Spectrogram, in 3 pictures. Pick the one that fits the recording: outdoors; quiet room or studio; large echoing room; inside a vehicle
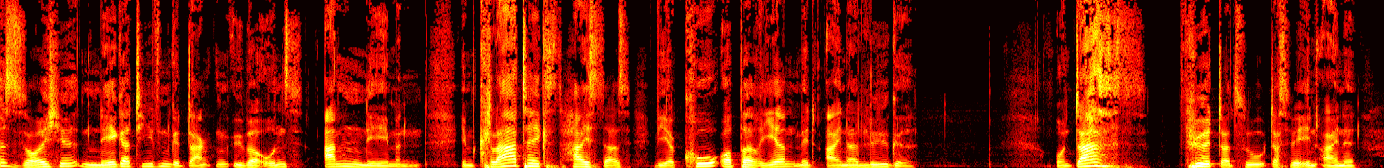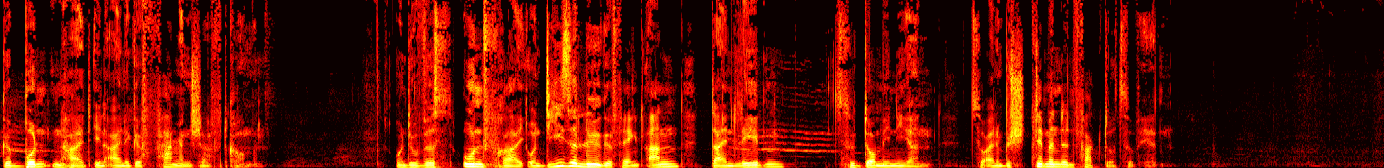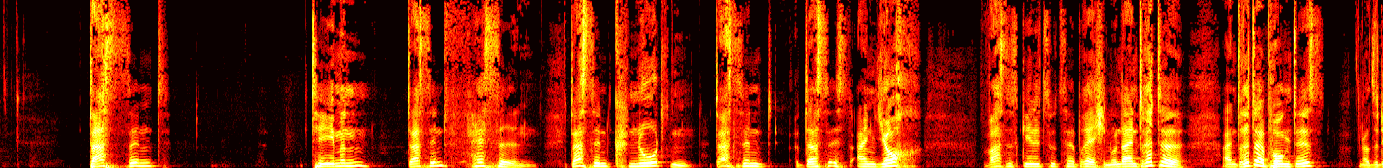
large echoing room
